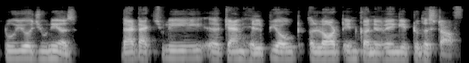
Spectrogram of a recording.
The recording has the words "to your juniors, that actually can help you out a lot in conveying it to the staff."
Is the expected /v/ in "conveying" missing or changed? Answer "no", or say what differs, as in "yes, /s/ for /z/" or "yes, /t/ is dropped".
yes, /v/ is dropped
